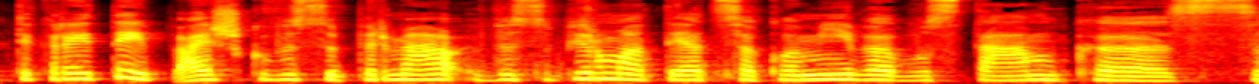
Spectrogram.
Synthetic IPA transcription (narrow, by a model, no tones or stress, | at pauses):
t̪ʲɪkɾɐɪt̪ɐɪpɐɪʃkʊʋʲɪsʊpʲɪɾʲmʲɛʊʋʲɪsʊpʲiːrmɐt̪ɐɪɐt̪sɐkoːmʲiːbʲɛbʊst̪ɐmkʰɐs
